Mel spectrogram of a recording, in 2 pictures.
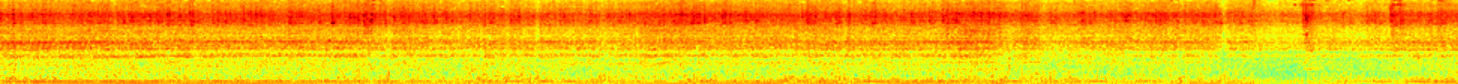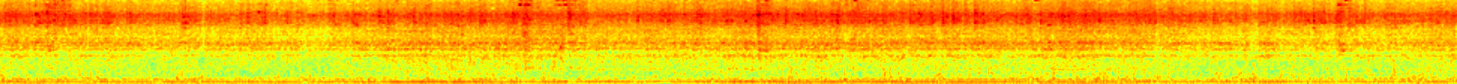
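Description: Yanmar tractor's diesel engine running steadily as it travels at road speed, heard from close behind along with the following vehicle's own engine and wind noise. The level dips briefly about halfway.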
